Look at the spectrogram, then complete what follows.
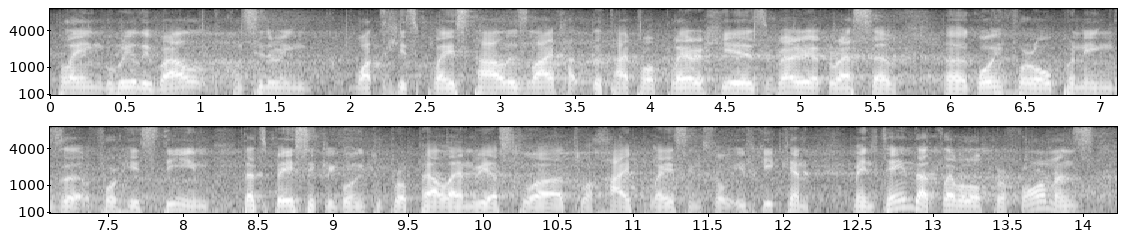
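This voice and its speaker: A man giving measured, slightly halting esports analysis at a desk. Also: mid-range voice, steady tone, roomy sound, noisy background.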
